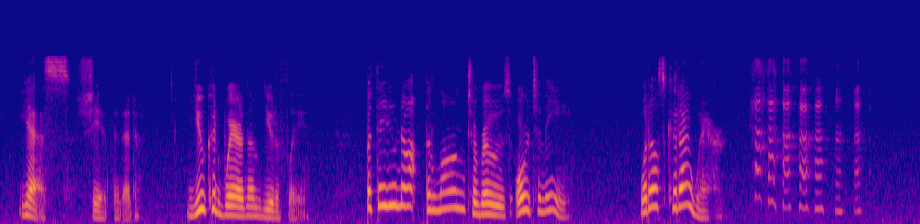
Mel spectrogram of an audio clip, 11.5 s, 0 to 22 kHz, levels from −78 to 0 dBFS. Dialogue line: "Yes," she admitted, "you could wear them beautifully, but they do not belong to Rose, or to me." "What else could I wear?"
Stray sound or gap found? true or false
true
